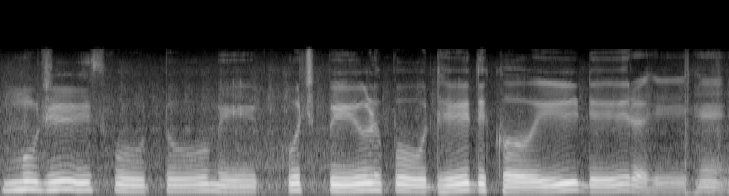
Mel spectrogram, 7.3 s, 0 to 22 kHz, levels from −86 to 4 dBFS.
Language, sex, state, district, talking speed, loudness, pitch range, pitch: Hindi, male, Madhya Pradesh, Umaria, 90 wpm, -14 LUFS, 110-140 Hz, 125 Hz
